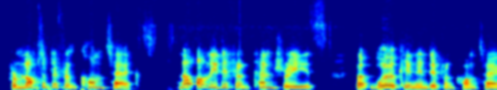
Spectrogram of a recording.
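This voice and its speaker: A woman speaks with a Welsh accent. Her pitch varies in an ordinary way. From Wales. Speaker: teacher trainer. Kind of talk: online course session.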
